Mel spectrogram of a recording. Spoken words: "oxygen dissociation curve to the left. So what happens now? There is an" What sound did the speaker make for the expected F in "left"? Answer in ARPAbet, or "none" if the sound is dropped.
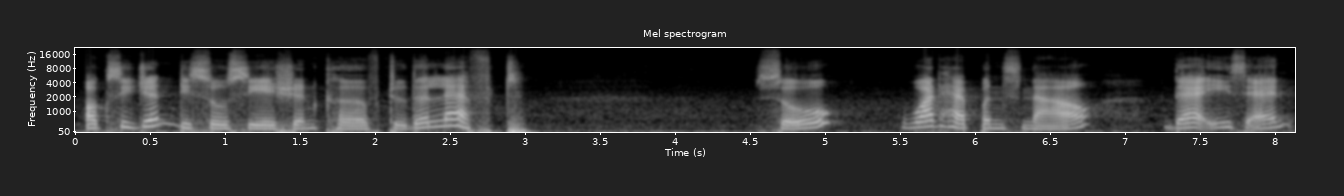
F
